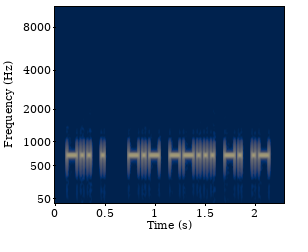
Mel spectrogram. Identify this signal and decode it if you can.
Morse code, heard as a keyed tone, about 36 wpm, 700 Hz. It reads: DE K7NA
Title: USA Callsign DE Callsign - 4 Characters - 35wpm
